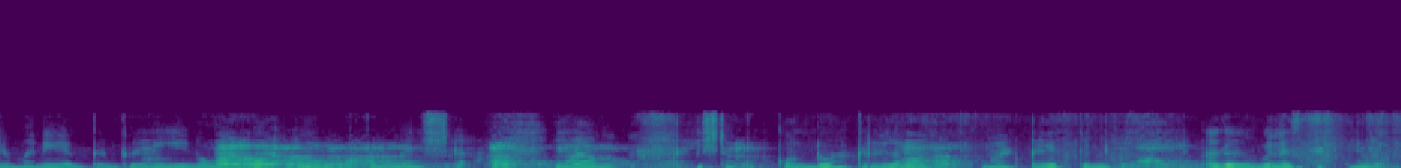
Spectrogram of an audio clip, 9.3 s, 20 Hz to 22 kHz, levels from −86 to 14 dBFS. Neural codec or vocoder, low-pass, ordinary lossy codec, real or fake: codec, 16 kHz, 2 kbps, FunCodec, trained on LibriTTS, 25 frames a second; 7.2 kHz; none; fake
